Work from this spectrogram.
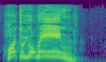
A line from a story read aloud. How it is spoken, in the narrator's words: Poe shouted in anger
